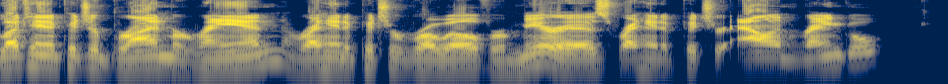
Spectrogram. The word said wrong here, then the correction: Rangel: Or Ranhel, let me pronounce that right.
